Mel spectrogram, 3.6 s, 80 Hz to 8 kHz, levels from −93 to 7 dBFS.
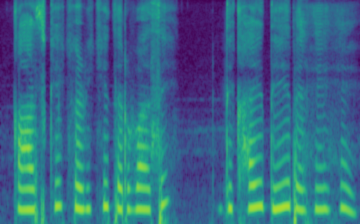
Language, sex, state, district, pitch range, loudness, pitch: Hindi, female, Rajasthan, Jaipur, 275-300 Hz, -14 LUFS, 285 Hz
